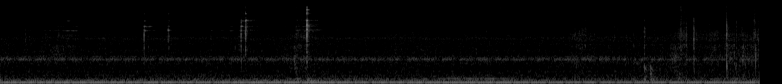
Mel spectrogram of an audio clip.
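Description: A few light metallic clinks, the loudest about three seconds in, from a steel logging choker and its shackle being handled while the choker is set around a log. A steady low hum runs underneath.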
